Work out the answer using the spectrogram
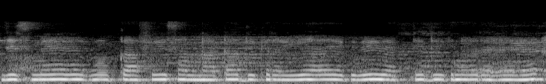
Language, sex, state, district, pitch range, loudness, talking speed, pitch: Hindi, female, Bihar, Vaishali, 215-225 Hz, -12 LUFS, 155 wpm, 220 Hz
